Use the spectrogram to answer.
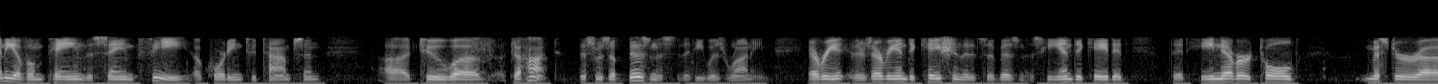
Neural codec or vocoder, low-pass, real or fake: none; 3.6 kHz; real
